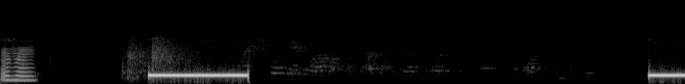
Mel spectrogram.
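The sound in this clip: A steady, mid-pitched telephone tone sounds on a Vivo mobile call and lasts about a second. A recorded announcement voice follows, then the same flat tone returns at the end.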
